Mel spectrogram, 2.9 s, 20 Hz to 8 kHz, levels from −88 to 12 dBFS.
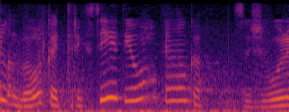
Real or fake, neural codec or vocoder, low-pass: fake; codec, 24 kHz, 0.9 kbps, WavTokenizer, medium speech release version 1; 7.2 kHz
